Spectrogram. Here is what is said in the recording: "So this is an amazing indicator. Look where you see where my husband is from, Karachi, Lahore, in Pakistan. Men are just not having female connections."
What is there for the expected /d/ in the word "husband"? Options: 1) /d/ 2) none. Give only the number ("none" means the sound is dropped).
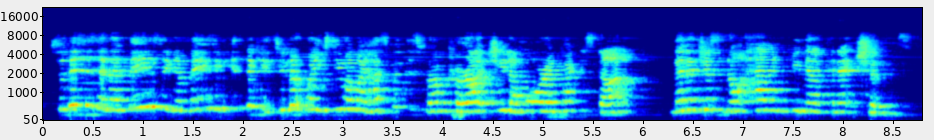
1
